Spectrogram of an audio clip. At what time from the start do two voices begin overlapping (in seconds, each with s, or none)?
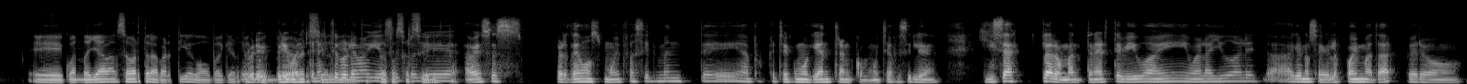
2.4 s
